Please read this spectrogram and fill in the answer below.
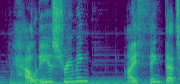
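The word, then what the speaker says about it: Houdee: I think it's pronounced Howdy. I really hope it's pronounced Howdy. It's H-O-U-D-E-E.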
